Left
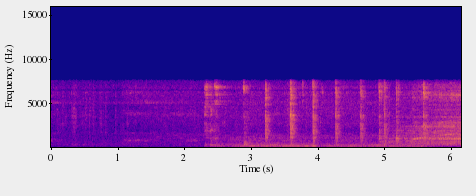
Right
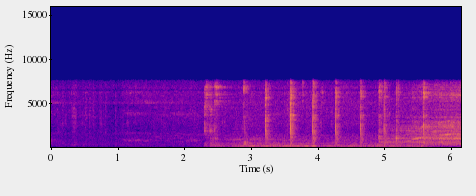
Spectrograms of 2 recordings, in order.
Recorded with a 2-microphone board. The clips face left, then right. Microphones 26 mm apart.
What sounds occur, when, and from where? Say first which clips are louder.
2.3 s scissors: right 1 dB; 55° right (ahead or behind), 2 m
4.9 s a blender: right 2 dB; 50° right (ahead or behind), 3.5 m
